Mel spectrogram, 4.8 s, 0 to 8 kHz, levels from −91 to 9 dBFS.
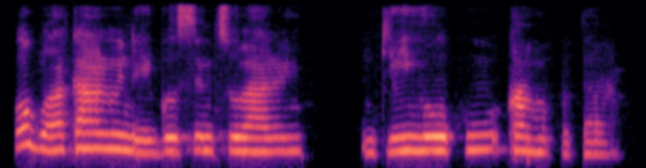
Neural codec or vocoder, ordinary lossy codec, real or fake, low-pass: codec, 24 kHz, 1.5 kbps, HILCodec; AAC, 48 kbps; fake; 7.2 kHz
